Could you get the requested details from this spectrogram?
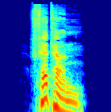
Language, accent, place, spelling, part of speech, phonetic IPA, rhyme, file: German, Germany, Berlin, Vettern, noun, [ˈfɛtɐn], -ɛtɐn, De-Vettern.ogg
- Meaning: plural of Vetter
